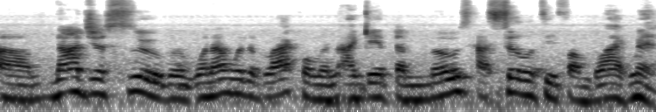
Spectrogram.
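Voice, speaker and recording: There is noticeable background noise behind this voice. A man talks at a fairly high pitch. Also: ordinary pitch variation, moderate pace, very even loudness. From China. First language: Chinese. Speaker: vlogger interviewed about his relationship. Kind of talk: casual interview chat. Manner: halting, many fillers and restarts.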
